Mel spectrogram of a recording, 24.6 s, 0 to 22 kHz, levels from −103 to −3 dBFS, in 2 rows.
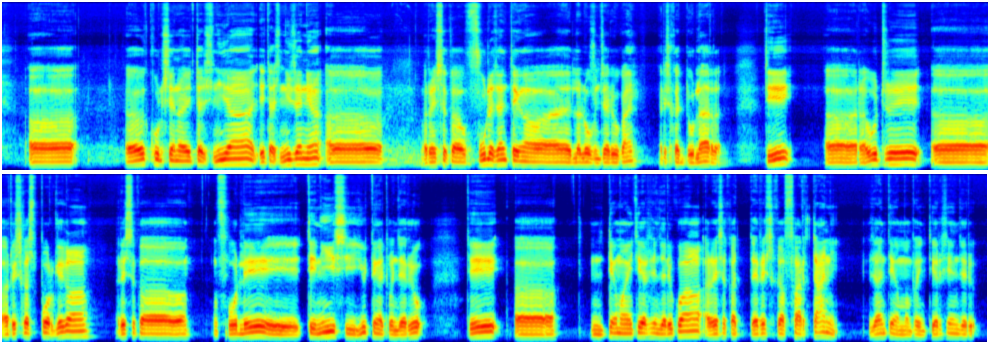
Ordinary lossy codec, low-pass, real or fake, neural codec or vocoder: none; none; fake; vocoder, 44.1 kHz, 128 mel bands every 512 samples, BigVGAN v2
